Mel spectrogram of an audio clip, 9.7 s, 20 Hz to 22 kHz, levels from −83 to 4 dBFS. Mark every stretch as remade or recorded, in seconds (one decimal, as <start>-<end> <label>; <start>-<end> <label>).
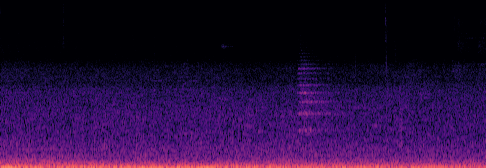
0.0-9.7 recorded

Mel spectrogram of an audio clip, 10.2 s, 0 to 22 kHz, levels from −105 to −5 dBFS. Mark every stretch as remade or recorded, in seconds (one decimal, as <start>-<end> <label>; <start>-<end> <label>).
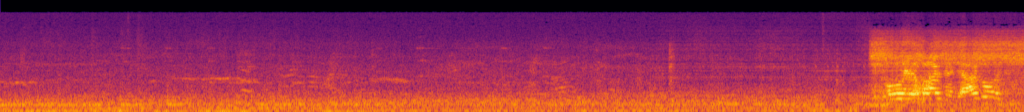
0.0-6.5 recorded; 6.5-9.3 remade; 9.3-10.2 recorded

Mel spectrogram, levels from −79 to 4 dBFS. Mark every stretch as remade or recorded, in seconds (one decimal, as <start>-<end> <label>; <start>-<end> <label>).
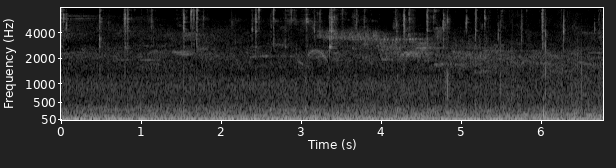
0.0-6.8 recorded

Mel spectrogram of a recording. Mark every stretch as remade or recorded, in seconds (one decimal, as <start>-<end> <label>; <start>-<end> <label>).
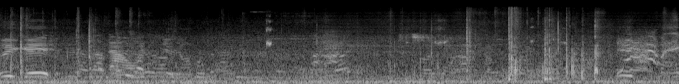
0.0-3.2 recorded; 3.2-4.7 remade; 4.7-5.9 recorded; 5.9-6.8 remade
